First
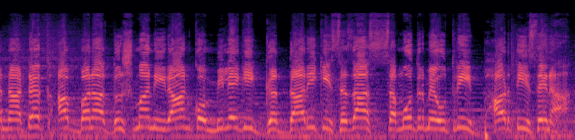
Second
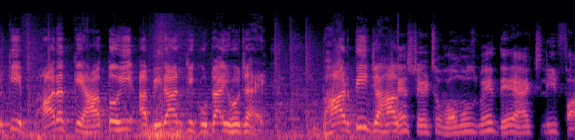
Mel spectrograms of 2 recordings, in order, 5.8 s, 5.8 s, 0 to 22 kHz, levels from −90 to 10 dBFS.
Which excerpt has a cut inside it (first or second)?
second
